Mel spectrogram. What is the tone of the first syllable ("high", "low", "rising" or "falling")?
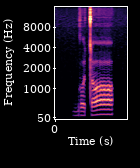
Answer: low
